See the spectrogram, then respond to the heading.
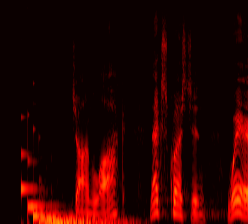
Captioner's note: bell chimes, time expires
